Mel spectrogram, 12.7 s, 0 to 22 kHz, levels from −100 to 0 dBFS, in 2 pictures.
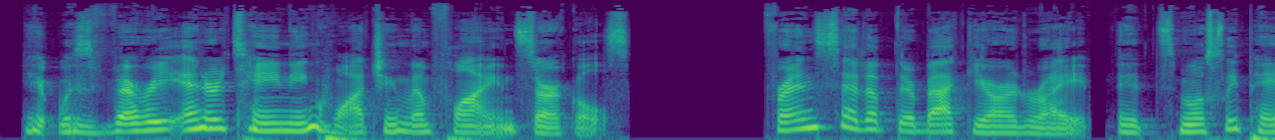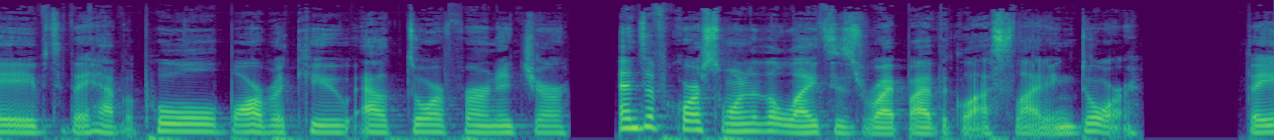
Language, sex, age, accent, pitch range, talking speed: English, female, 50-69, American, 155-205 Hz, 190 wpm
